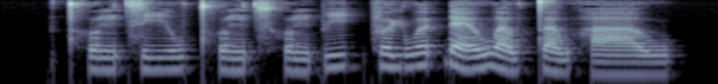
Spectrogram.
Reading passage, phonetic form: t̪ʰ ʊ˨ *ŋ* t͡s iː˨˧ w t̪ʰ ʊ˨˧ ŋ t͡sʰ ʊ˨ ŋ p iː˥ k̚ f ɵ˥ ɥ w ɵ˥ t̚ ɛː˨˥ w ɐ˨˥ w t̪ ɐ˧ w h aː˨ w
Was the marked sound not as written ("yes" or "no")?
no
